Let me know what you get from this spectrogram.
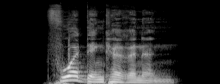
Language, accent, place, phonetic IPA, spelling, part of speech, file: German, Germany, Berlin, [ˈfoːɐ̯ˌdɛŋkəʁɪnən], Vordenkerinnen, noun, De-Vordenkerinnen.ogg
- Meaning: plural of Vordenkerin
